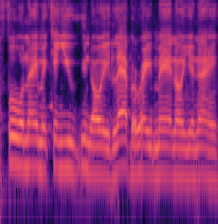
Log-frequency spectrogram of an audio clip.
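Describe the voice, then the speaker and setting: A man at medium pitch with a strong Southern US accent and fairly even intonation. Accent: thick country Southern. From Mississippi, US South. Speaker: interview show host. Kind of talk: casual interview. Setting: live stream.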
